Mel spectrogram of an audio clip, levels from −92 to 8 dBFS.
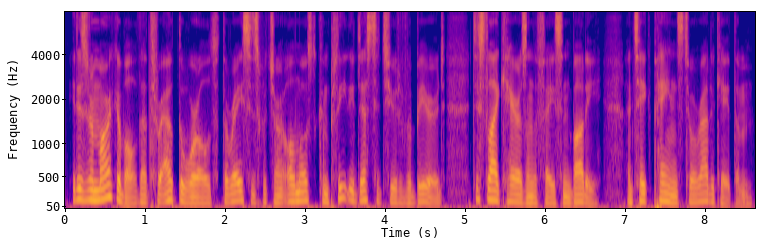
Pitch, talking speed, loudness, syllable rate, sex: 110 Hz, 210 wpm, -19 LUFS, 6.4 syllables/s, male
